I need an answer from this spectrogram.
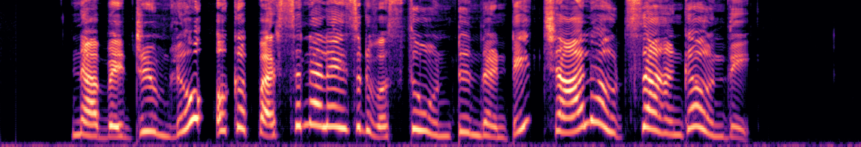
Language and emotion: Telugu, happy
